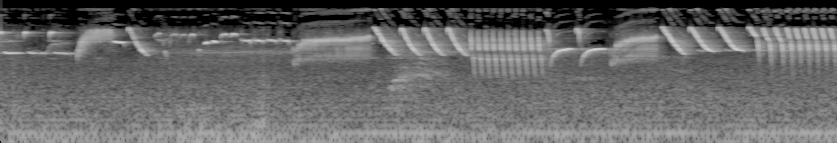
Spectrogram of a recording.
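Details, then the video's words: Mating call of a female canary in breeding condition, made of quick descending whistled sweeps, short rising notes and fast rattling trills in varied bursts, continuous and bright, over a low background hum. "Audio panggilan kenari betina birahi"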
